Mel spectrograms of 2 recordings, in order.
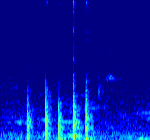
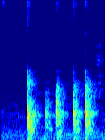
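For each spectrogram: First: solid wall plaster. Second: hollow plaster beside a wall crack.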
